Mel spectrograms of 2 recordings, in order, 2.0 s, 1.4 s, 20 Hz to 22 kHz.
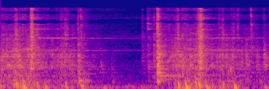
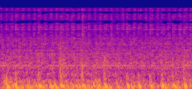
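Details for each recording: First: Ryobi 3100 PSI pressure washer, 212 cc engine, choke on, fuel open, yellowish fuel: seven rhythmic pull-start attempts, engine coughing but never catching; hard starting from a clogged carburetor. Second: Ryobi 3100 psi pressure washer with a 212cc single-cylinder engine, carburetor cleaned, throttle set manually: the engine runs with a steady, even chug and no knocks or misses, sounding healthy after repair.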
